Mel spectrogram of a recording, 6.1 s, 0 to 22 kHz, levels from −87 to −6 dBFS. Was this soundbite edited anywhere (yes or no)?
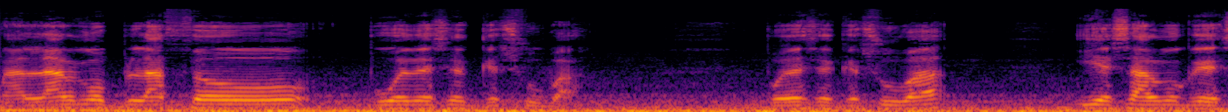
no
